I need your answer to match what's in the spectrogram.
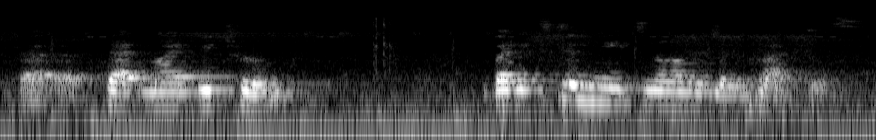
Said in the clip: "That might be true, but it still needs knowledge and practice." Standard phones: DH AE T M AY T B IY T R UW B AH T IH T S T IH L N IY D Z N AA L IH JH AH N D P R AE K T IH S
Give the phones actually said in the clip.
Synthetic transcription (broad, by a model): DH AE T M AY T B IY T R UW B AH T IH T S T IH L N IY D Z N AA L IH JH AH N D P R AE K T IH S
